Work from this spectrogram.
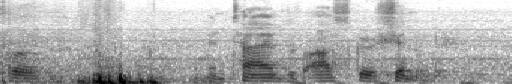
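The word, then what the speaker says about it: Schindler: yeah the life of and Times of Oscar Shindler like s c h i n d l e r like Shindler Shindler well not not D just Shindler Shindler yeah yeah you say it right I know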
